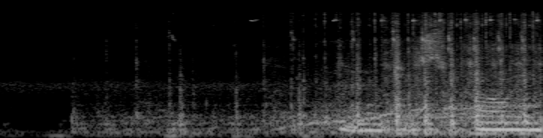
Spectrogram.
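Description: A domestic sewing machine stitches through a thick quilt with a steady mechanical whirr. The whirr starts after a short pause, speeds up and grows louder, and runs alone with no talking.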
